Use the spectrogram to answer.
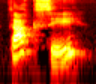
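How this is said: The pitch rises at the end. The speaker is asking where to find a taxi. "with a rising contour"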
